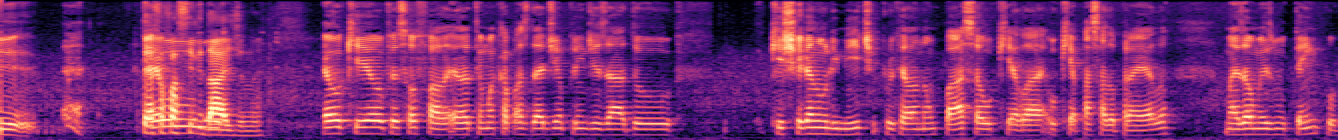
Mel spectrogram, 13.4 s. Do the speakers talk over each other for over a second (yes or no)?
no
